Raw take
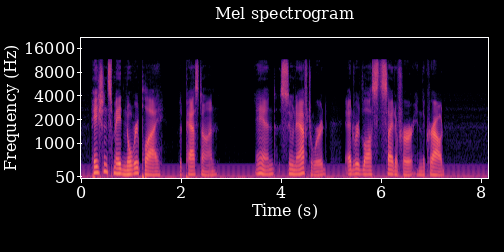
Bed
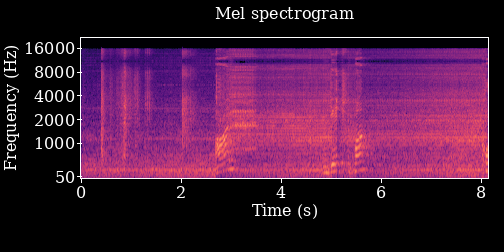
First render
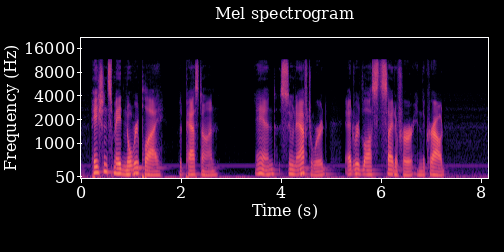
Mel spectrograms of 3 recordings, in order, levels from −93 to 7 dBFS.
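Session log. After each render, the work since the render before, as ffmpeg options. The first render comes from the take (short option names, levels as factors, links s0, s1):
-af "bandreject=f=60:t=h:w=4,bandreject=f=120:t=h:w=4,bandreject=f=180:t=h:w=4,bandreject=f=240:t=h:w=4,bandreject=f=300:t=h:w=4"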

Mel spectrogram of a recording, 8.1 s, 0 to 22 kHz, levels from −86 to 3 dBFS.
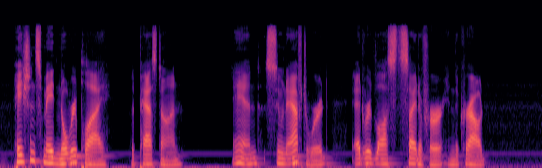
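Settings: -af anull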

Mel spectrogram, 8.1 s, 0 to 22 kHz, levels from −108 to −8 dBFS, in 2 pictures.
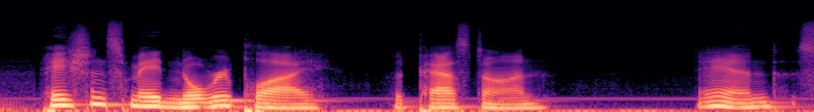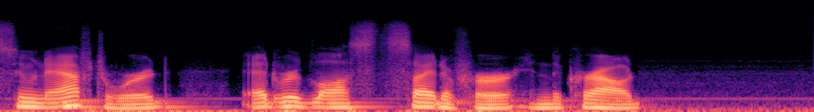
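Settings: -af "lowpass=1100,lowshelf=f=400:g=9"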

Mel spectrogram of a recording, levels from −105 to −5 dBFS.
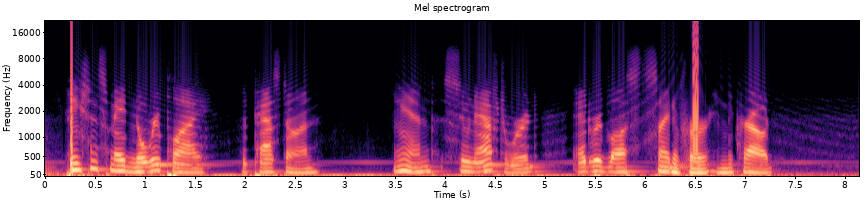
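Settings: -af "aphaser=in_gain=1:out_gain=1:delay=4:decay=0.61:speed=0.31:type=triangular,aeval=exprs='(mod(1.58*val(0)+1,2)-1)/1.58':c=same"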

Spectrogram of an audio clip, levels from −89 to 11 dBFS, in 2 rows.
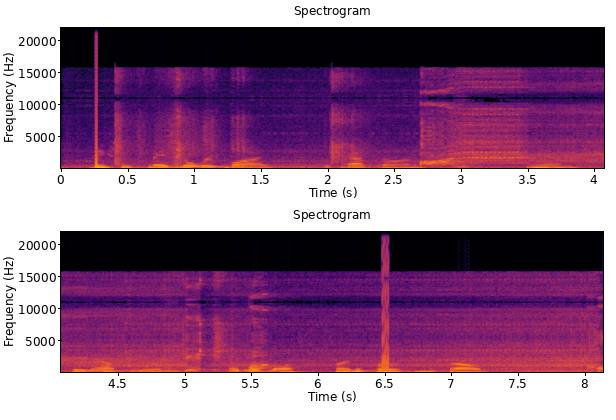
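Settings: -filter_complex "[1:a]volume=0.531[s0];[0:a][s0]amix=inputs=2:normalize=0"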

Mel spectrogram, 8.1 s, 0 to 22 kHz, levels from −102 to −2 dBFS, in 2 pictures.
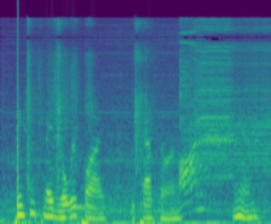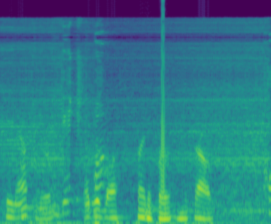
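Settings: -af "volume=0.794"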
